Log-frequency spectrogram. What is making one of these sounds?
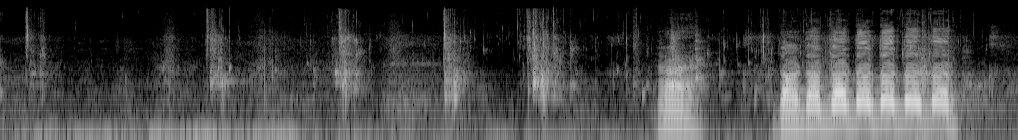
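Water splashes in a metal bowl as a small hand stirs it.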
